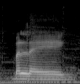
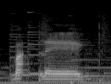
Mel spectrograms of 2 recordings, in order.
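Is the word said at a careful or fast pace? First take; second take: fast; careful. First: The word is said quickly and compressed. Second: The word is said slowly and carefully.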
